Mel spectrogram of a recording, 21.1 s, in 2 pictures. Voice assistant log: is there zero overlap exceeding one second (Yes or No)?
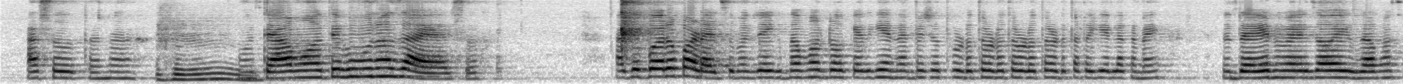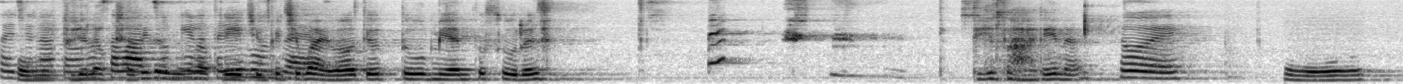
No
